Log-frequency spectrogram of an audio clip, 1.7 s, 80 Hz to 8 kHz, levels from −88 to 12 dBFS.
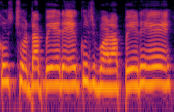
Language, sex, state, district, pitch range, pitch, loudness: Hindi, female, Bihar, Lakhisarai, 245-260 Hz, 250 Hz, -13 LUFS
